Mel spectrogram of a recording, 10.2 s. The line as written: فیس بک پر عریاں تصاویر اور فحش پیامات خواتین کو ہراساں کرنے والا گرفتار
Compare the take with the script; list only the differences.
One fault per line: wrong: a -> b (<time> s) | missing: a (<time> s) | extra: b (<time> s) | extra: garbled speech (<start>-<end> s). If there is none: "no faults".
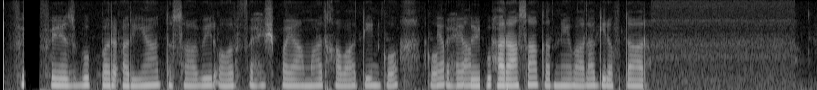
extra: garbled speech (5.3-6.2 s)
